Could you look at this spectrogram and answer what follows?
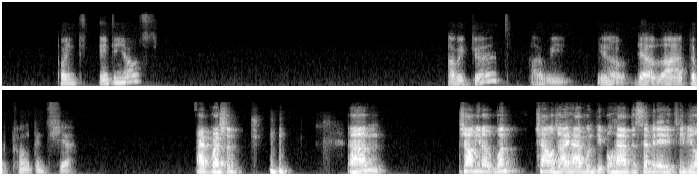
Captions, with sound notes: points, anything else? Are we good? There are a lot of contents here. - I have a question. (chuckles) Shom, one challenge I have when people have disseminated TB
